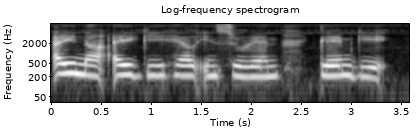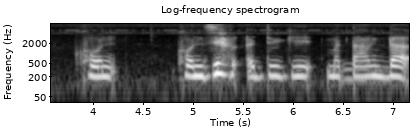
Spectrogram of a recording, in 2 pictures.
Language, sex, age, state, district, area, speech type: Manipuri, female, 18-30, Manipur, Chandel, rural, read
